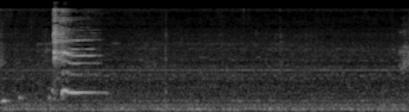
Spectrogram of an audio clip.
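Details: Domestic cat giving one short, clear meow that holds a flat tone and then tapers off, followed by several seconds of near silence with only a low room hum.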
